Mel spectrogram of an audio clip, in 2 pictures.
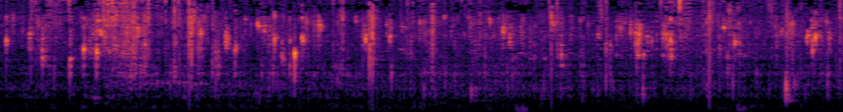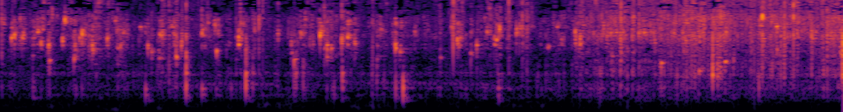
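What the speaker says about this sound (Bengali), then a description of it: "এবার চপগুলো তেলের মধ্যে ছেড়ে দেব" Shapla (water lily stem) chops coated in gram flour batter fry in hot oil, giving faint, quiet sizzling with scattered crackles and pops and no talk.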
